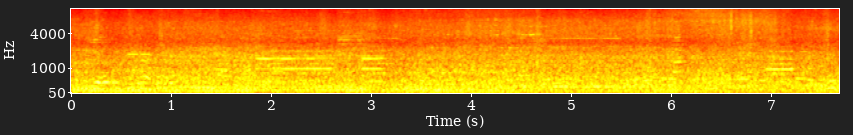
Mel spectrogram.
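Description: A crowd of men chatter and call out loudly outdoors.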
